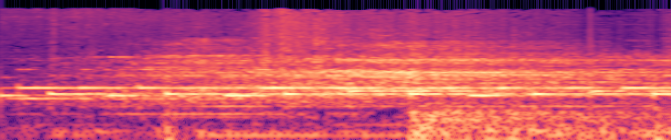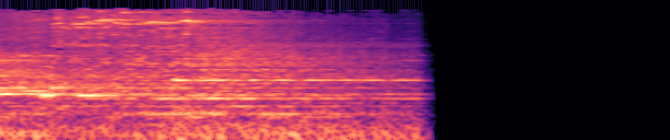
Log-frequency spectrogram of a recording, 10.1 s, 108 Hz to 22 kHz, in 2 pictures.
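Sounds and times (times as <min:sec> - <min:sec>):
intro music with deep bass: 0:00.0 - 0:08.2
low boom: 0:01.2 - 0:07.9.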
